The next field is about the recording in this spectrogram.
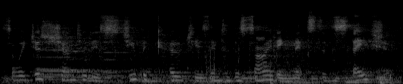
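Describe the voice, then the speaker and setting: Woman playing a grumpy young boy tank engine, echoey reverb, loud music behind, cartoon. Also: fairly low pitch, moderate pace, close to an everyday voice. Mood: irritated.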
